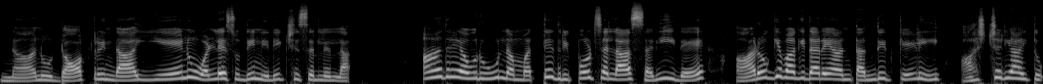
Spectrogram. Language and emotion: Kannada, surprised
